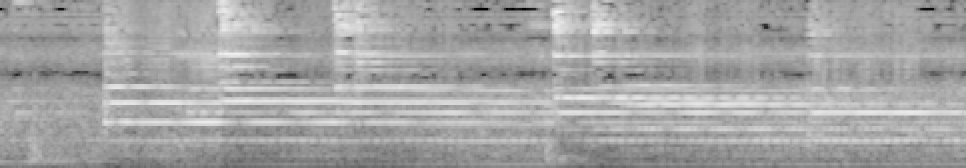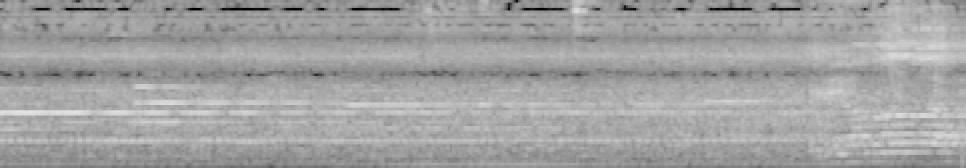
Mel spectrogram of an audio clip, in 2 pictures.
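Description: A bell struck three times, about a second and a half apart, each stroke ringing on in long, slowly fading tones. A voice starts near the end.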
